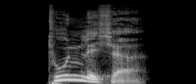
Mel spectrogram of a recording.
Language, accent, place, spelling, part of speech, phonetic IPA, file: German, Germany, Berlin, tunlicher, adjective, [ˈtuːnlɪçɐ], De-tunlicher.ogg
- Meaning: 1. comparative degree of tunlich 2. inflection of tunlich: strong/mixed nominative masculine singular 3. inflection of tunlich: strong genitive/dative feminine singular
